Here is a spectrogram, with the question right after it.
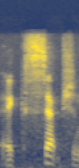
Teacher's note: it's an exception, okay, and so the stress there, exception, is on the second syllable.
